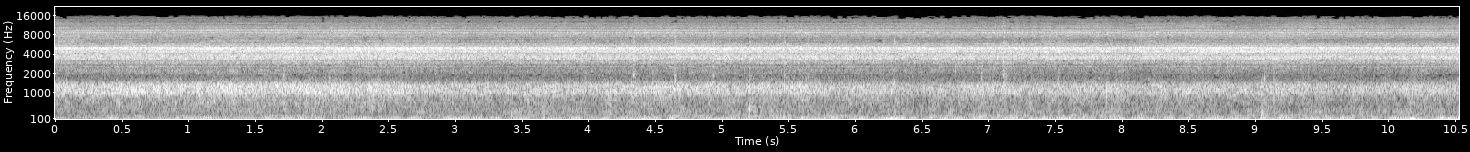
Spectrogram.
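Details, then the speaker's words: AC Homeline breaker used on a DC solar array; loud steady hiss with faint crackles as sustained DC arcing inside the breaker cannot be extinguished, breaker turning white near bottom. "i don't know if you can hear that but you can hear that dc arcing inside that breaker and you can see the breaker starting to turn white down bottom where it's getting ready to blow out through"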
